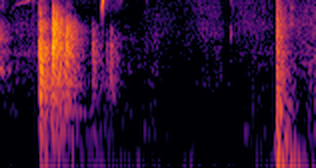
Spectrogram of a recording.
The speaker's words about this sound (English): All right. You swing this door open.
